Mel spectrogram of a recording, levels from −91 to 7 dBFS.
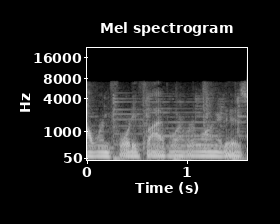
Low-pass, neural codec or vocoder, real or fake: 7.2 kHz; none; real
